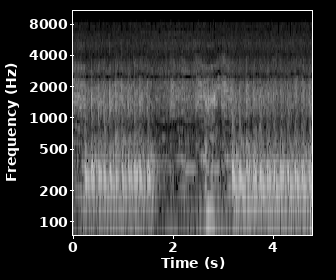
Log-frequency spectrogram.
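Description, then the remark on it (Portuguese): Two bursts of rapid, steady knocking on a door, loud, separated by a short pause, with a low rumbling background underneath; the door is locked from the inside, with light showing beneath it. “Luz por baixo da porta. Vamos bater, vamos.”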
